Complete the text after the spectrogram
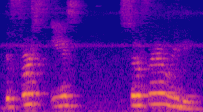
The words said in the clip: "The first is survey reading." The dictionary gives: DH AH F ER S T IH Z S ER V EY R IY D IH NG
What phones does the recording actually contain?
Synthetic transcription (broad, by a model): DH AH F ER S T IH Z S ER W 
